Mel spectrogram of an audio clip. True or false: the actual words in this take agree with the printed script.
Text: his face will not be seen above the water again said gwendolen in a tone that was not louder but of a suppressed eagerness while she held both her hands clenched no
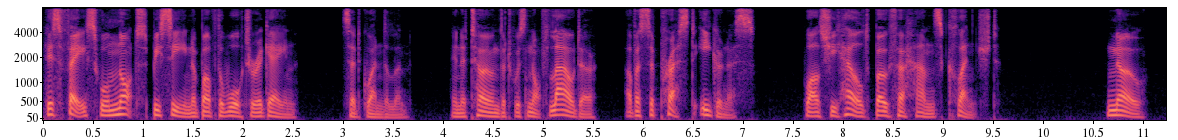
false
